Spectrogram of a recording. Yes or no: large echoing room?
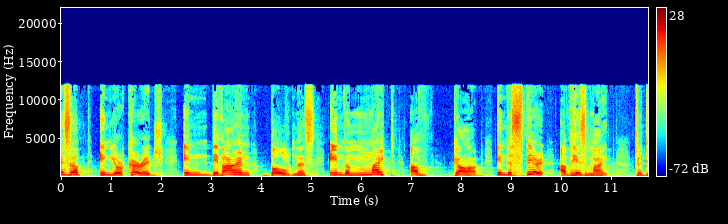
yes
